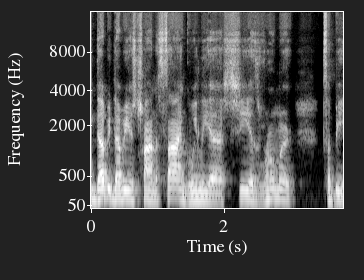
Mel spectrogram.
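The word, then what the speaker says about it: Giulia: told me about her I'm going to try to say her name guia because I've been calling her Julia the whole time so I'm say guia I know she's uh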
